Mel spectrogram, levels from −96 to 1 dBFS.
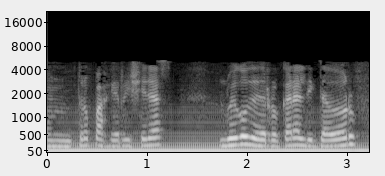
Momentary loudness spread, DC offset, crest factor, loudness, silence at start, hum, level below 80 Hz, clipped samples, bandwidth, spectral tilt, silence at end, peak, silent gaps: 6 LU; under 0.1%; 12 dB; -20 LUFS; 0 s; 50 Hz at -20 dBFS; -20 dBFS; under 0.1%; 4.9 kHz; -10.5 dB/octave; 0 s; -6 dBFS; none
